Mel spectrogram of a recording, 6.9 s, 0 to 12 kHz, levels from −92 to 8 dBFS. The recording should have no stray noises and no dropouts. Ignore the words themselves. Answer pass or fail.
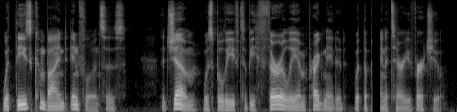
fail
